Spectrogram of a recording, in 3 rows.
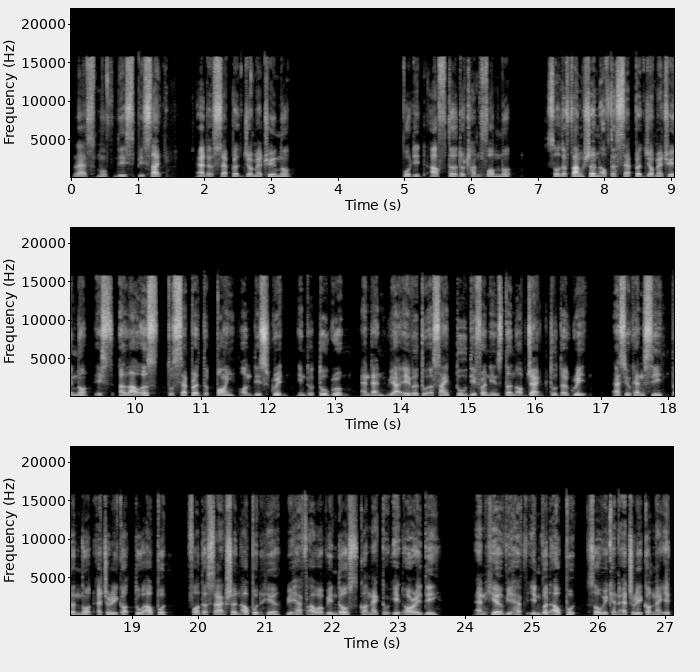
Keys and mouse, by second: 1.2 click, 1.9 shift+a, 17.6-18.6 drag, 19.1-19.6 drag, 19.9-20.5 drag, 21.0 middle click, 21.4 middle click, 23.7 middle click, 24.2-25.5 drag.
